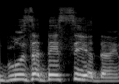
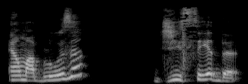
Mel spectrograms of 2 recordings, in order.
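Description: First: "blusa de seda" with a full, over-careful "dê"; tense pronunciation. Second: "de" in "blusa de seda" reduced to "dji"; relaxed pronunciation. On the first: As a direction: force a closed e in "de", as if unable to relax. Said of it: "Não pode ficar tensa, assim". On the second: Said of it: "numa boa, relaxe e fale". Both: Shown as a demonstration.

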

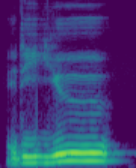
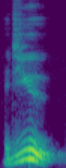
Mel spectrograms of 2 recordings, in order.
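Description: First: "Ryu" said ri-yu-u, sounds separate; teacher models "Ryu" with syllables apart; uncontracted riyuu. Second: "ryu" as one sound, ryu-u; teacher models "ryu" in one glide; contracted ryuu. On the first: Teacher showing reason word: "Ryu" as ri-yu-u. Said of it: "sem a contração". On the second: Teacher showing dragon word: "ryu" as one contracted sound. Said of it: "E a segunda palavra é". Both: Shown as a demonstration.

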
